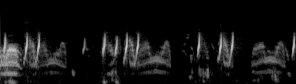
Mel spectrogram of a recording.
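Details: Quail giving a harsh, descending nasal note, then paired high chirps followed by drawn-out buzzy trills, about once a second.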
